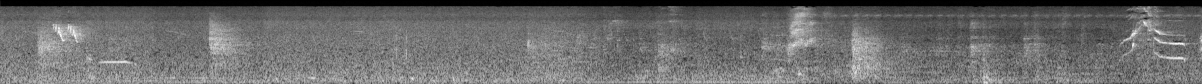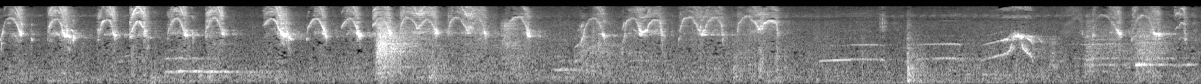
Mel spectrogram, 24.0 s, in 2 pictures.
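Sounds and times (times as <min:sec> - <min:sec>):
bird chirping: 0:11.2 - 0:24.0.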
